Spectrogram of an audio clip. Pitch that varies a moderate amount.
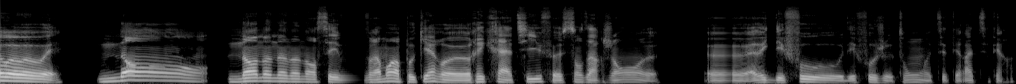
No: wide, 5.8 semitones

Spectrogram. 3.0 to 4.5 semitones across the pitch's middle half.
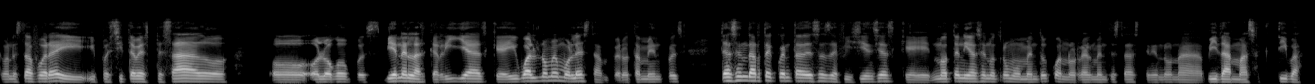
Yes: average, 3.6 semitones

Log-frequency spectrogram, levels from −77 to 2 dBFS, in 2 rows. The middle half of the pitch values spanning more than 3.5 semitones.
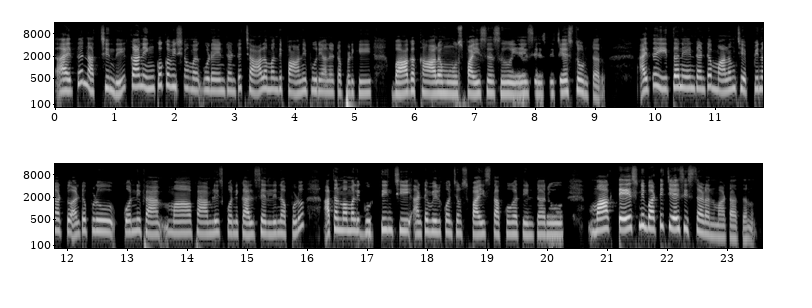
Yes: average, 4.0 semitones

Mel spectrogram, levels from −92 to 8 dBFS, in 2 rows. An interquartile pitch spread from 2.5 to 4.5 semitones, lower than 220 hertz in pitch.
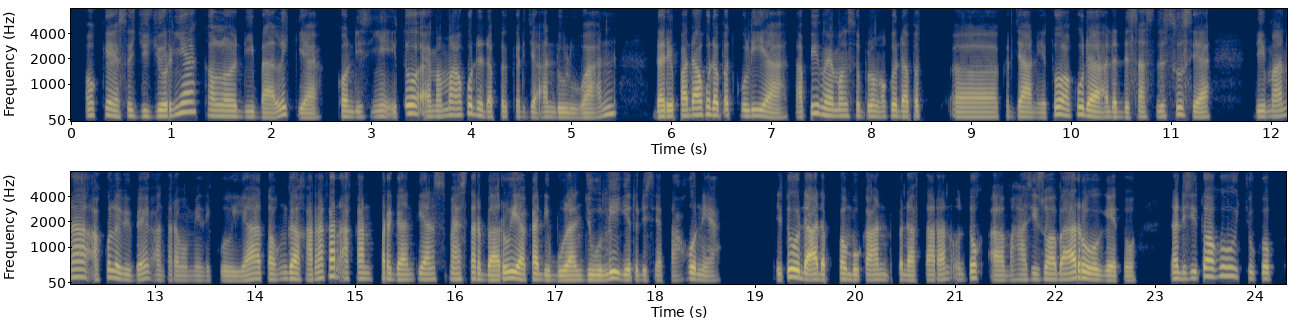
Yes: average, 3.8 semitones; medium, 140 Hz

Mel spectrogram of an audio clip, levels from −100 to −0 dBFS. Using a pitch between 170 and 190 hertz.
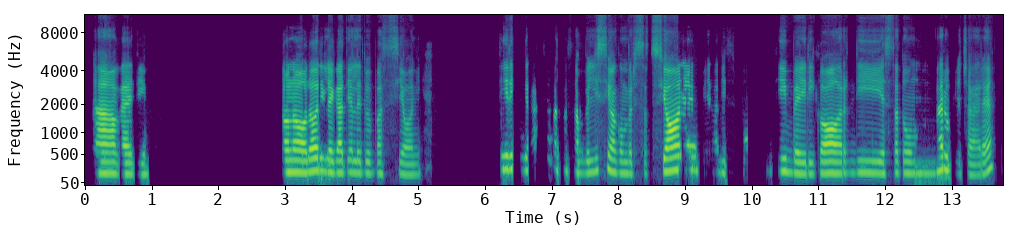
Yes: medium, 185 Hz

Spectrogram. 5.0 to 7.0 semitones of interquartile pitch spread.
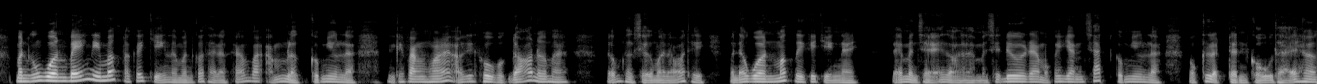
Yes: wide, 5.5 semitones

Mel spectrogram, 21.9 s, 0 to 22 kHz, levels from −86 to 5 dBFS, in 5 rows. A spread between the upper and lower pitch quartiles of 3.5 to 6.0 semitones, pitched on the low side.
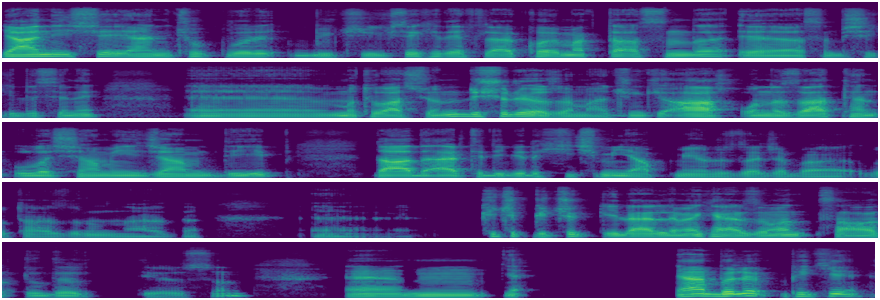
Yes: average, 5.0 semitones; low, 100 Hz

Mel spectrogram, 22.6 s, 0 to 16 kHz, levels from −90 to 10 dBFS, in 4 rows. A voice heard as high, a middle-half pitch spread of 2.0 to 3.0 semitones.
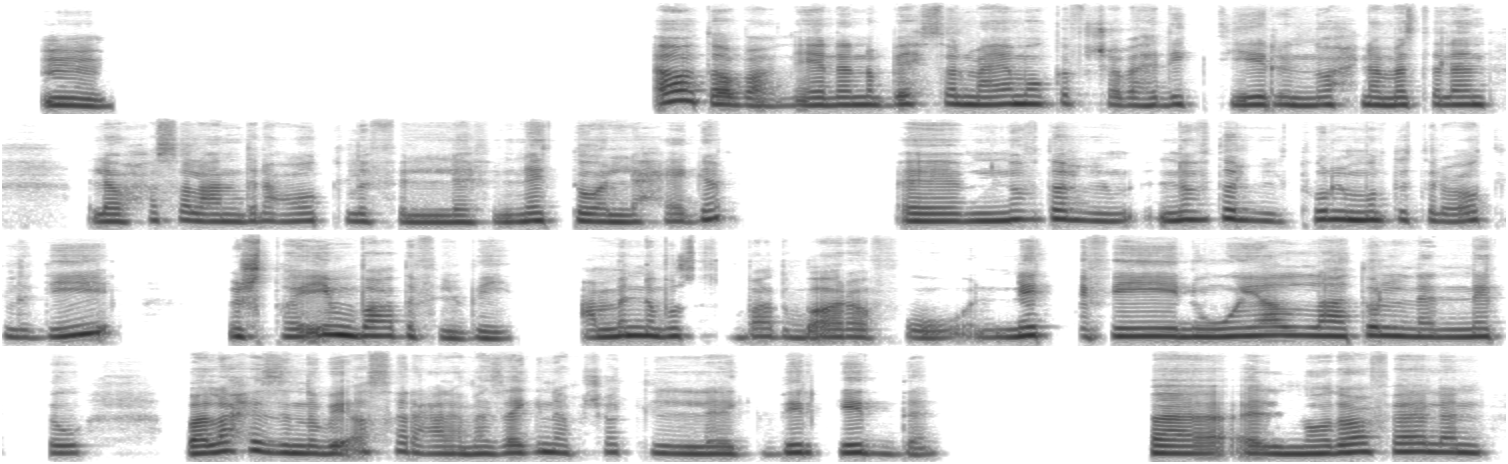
Yes: high, 220 Hz; narrow, 2.5 semitones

